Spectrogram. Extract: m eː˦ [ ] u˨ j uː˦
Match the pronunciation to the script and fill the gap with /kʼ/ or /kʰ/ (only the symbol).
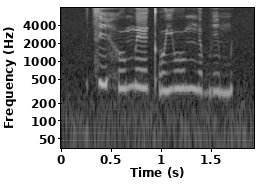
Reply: kʼ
